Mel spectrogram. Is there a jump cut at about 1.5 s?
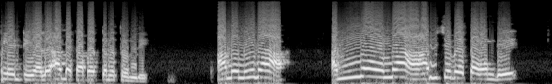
no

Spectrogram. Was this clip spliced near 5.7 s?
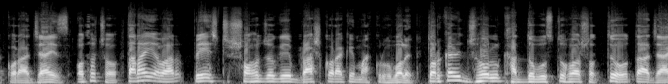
no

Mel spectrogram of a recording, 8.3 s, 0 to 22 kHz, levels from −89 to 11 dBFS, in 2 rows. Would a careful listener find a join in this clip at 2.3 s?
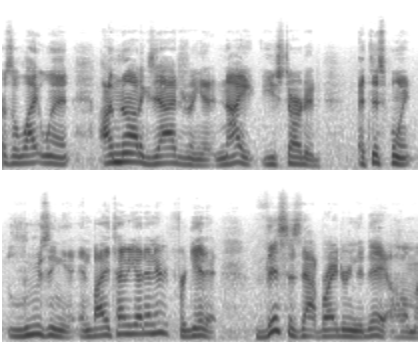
no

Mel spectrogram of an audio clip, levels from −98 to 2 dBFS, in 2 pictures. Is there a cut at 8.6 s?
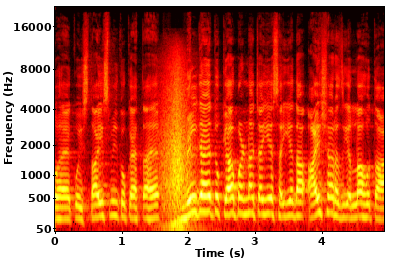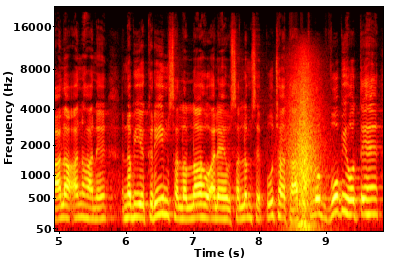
yes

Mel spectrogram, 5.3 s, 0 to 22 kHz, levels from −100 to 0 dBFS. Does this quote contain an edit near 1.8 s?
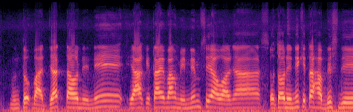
no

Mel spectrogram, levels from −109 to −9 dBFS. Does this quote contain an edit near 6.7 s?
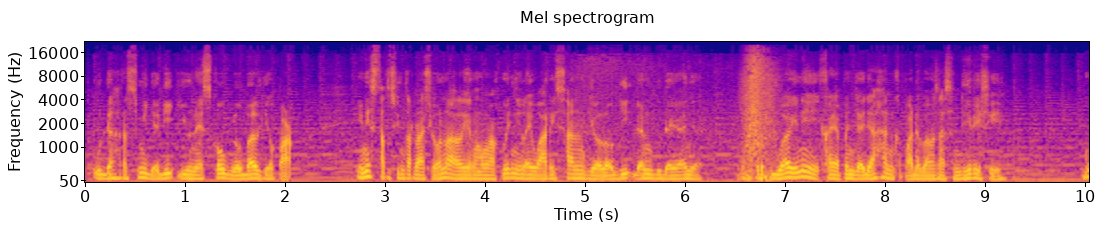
yes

